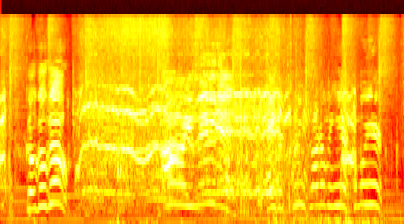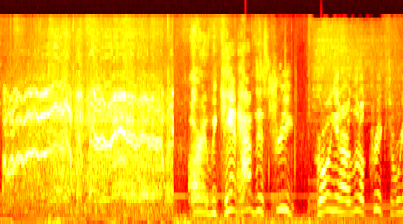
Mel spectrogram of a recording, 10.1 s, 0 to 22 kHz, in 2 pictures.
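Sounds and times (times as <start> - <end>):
toy tractor motor whining: 0.8 - 4.5, 5.1 - 7.2.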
